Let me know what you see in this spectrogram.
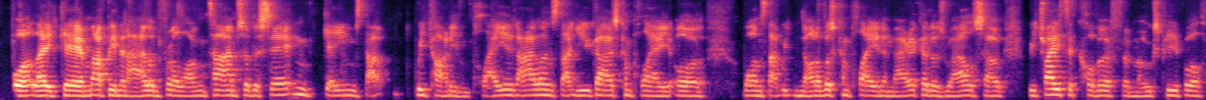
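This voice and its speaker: With a Liverpool accent, a man talks at a fairly quick pace in a fairly high pitch, somewhat breathy and monotone with flat intonation, on a very clean recording with a silent background. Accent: Liverpool (Scouse). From Liverpool, England. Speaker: podcast co-host. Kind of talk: casual chat.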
